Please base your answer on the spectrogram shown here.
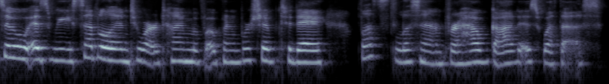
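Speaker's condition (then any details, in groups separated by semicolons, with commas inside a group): ALS; tongue fasciculations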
